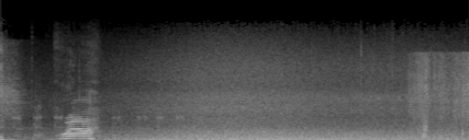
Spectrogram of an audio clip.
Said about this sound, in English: I couldn't hear it for the wind.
